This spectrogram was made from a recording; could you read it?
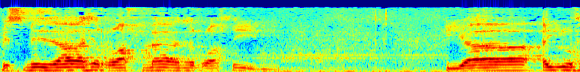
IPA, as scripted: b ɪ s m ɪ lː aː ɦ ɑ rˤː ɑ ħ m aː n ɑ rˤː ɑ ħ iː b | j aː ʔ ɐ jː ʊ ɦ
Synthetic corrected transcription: b ɪ s m ɪ lː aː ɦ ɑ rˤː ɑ ħ m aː n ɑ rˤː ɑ ħ iː m | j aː ʔ a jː ʊ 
